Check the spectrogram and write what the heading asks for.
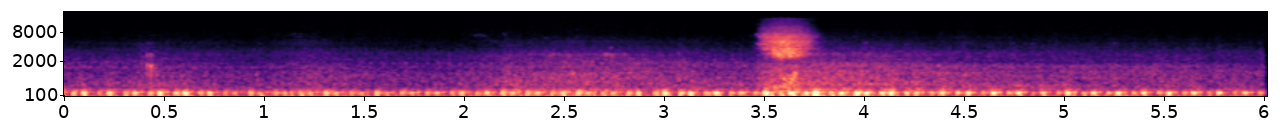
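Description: Motorcycle engine idling steadily while stopped, with a short hiss about three and a half seconds in.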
